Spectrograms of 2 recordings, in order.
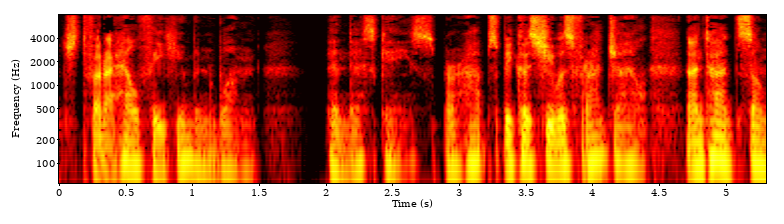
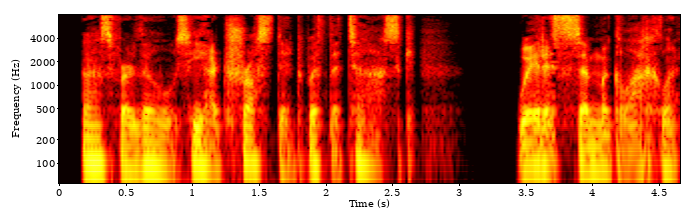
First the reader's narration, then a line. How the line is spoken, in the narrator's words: He growled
